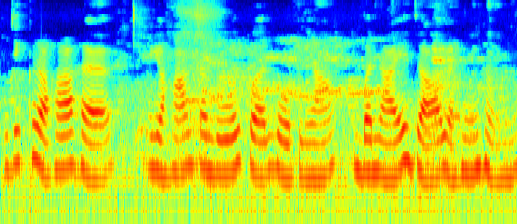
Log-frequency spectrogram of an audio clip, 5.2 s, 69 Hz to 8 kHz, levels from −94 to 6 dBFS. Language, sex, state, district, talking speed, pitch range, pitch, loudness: Hindi, female, Punjab, Pathankot, 140 wpm, 200-225 Hz, 215 Hz, -14 LUFS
